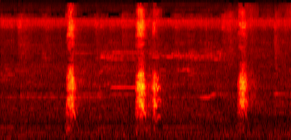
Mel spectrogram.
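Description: A dog barking four times: a single bark about a second in, a quick double bark in the middle, and another single bark near the end.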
